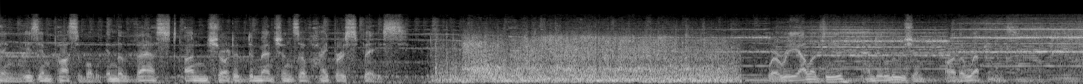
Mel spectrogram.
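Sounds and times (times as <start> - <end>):
speech: 0.2 - 5.5, 7.9 - 10.4
laser weapons firing at an alien spaceship in a sci-fi space battle: 4.4 - 7.6.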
